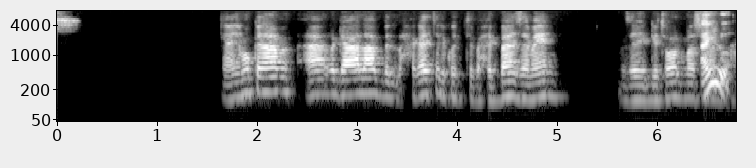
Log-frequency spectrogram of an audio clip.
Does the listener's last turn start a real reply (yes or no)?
yes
